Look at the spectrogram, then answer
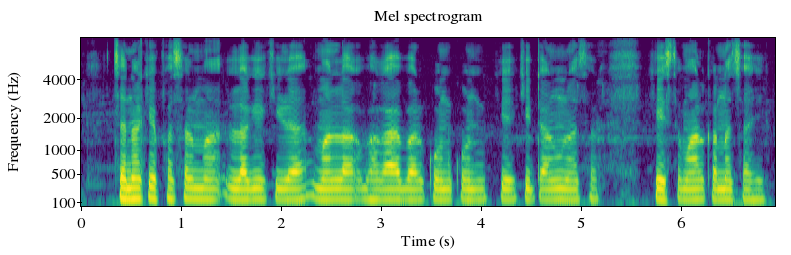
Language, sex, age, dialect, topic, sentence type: Chhattisgarhi, male, 25-30, Western/Budati/Khatahi, agriculture, question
